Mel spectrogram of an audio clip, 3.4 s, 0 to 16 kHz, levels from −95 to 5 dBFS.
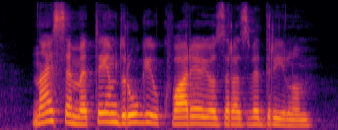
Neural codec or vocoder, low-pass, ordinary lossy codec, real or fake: none; 14.4 kHz; AAC, 96 kbps; real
